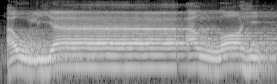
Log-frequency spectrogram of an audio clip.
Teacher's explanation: lafaz Allah dibaca tafkhim, tebal, jangan dibaca Allahi. Kalau Allahi tipis, kayak orang tidak bisa menyebut lafaz Allah, jadi Allah, jadi nantinya tipis, kurang tepat.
